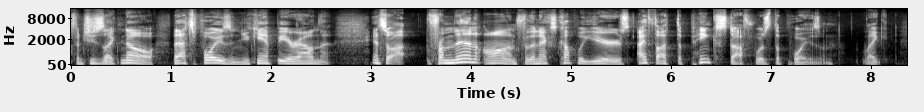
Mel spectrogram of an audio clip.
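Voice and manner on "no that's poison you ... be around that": ordinary talk, nothing marked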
